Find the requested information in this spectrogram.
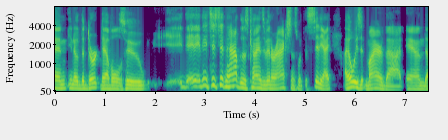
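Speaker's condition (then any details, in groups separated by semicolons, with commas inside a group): No condition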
